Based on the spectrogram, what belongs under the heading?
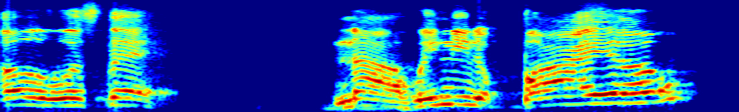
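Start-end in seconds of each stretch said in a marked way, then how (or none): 0.0-0.7 mock confused, clueless delivery. Imitating an artist who does not know what a bio is. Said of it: "And you be like".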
